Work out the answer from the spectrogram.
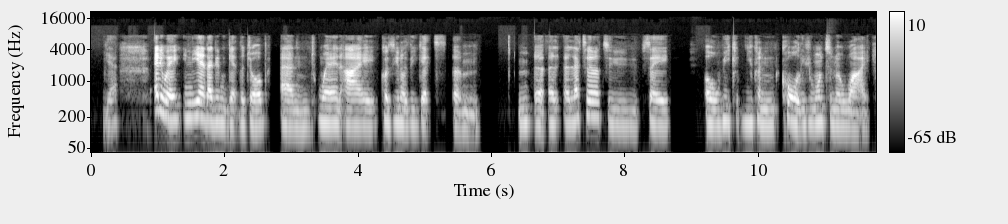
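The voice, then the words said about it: Slight Nigerian accent. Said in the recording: “I have a bit of a Nigerian accent”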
